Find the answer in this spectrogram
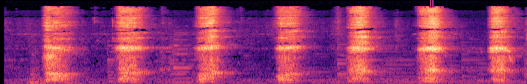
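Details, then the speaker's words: A pet dog coughs seven times in a steady series, with a gurgling, phlegmy wet quality. This kind of productive cough can occur with bronchial inflammation or pneumonia. "아까랑 가래가 끓는 소리가 나죠 가래가 끓는 소리 가래가 끓는 소리가 나면은 요런 기침 같은 경우에는 기간지 염증이 있는 경우가 있고 폐렴이 있는 경우에 요런 식으로 기침을 합니다"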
